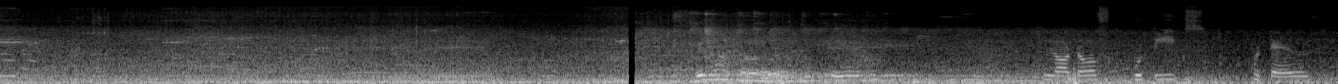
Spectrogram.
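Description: Motor scooters and cars rumble by in busy street traffic.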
